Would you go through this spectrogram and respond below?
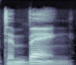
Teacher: Then também, again, totally nasal at the end.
